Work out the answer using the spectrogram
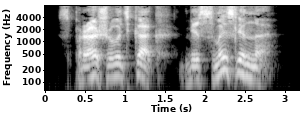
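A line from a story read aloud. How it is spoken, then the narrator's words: Grumbling. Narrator (Russian): проворчал шмель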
